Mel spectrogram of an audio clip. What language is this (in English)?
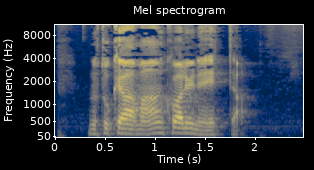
Ligurian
